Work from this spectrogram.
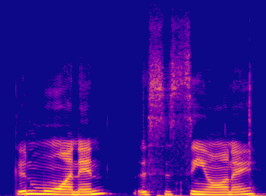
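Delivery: put-on Australian accent, Sydney style. Prompted to play someone from Sydney, doing an Australian accent impression. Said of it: "Aussie impression".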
